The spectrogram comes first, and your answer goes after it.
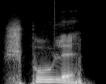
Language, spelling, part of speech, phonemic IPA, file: German, Spule, noun, /ˈʃpuːlə/, De-Spule.ogg
- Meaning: 1. spool 2. coil 3. reel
